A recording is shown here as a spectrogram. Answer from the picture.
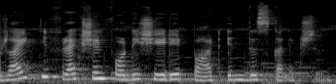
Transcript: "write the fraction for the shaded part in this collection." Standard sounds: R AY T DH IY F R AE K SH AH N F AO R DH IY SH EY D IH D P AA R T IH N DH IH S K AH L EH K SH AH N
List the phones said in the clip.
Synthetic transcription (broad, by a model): R AY T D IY F R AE K SH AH N F AO R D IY SH EY D IH D P AA R T IH N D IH S K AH L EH K SH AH N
